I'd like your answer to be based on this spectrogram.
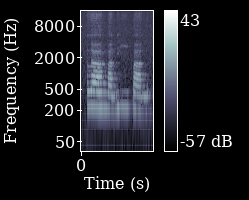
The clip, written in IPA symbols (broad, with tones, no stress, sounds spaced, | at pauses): l aː˧ m a˩˦ n j iː˧ p a˧ n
